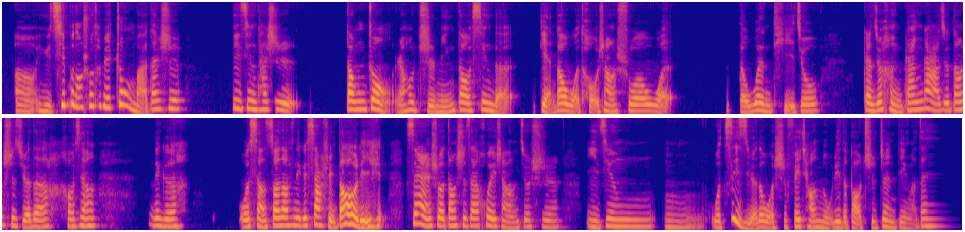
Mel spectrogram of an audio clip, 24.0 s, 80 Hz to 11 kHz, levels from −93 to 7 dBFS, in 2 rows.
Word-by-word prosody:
呃， 180 +3 -4
语 185 -2 -1
气 170 - +6
不 365 +1 +1
能 290 - +1
说 330 +3 +1
特 330 0 -6
别 295 -2 +3
重 345 -3 +3
吧， 175 - -1
但 235 +1 -1
是 245 0 -3 0.5
毕 260 -2 -1
竟 245 0 0
他 225 0 -1
是 230 - -1 0.5
当 235 -1 +5
众， 230 -6 +3
然 175 +1 -4
后 220 - -1
指 200 -4 -3
名 160 +3 -3
道 210 -1 +2
姓 205 0 0
地 300 +10 -4 0.3
点 - - +1
到 200 0 +4
我 180 -3 +1
头 - - -4
上 185 -3 -2
说 185 0 0
我 185 +5 -1 0.8
的 155 - -1
问 190 0 +1
题， 165 -3 -6
就， 185 +2 -2 0.5
感 205 -3 +2
觉 210 - +3
很 210 -9 -2
尴 215 +5 0
尬， 245 -7 +1
就 205 +1 0
当 225 +2 0
时 230 -1 -3
觉 185 -4 +1
得 195 +1 0
好 210 -1 -6
像 220 0 0 0.6
那 220 -4 -1
个 205 0 +1 0.8
我 195 +1 +1
想 200 -2 +2
钻 225 +3 +4
到 225 0 +5
那 230 -1 +1
个 220 - +2
下 240 +2 +3
水 230 - +1
道 265 +2 +9
里， 195 +2 +3 0.2
虽 285 - +1
然 240 -6 +3
说 220 -1 +2
当 220 +1 0
时 220 0 -2
在 215 0 0
会 215 0 +2
上 175 -5 -6
就 195 +1 -5
是 190 -1 -8 0.3
已 190 -2 -4
经 200 0 -2
嗯， 185 +2 -9
我 180 - -3
自 375 - +5
己 - - -3
觉 - - -2
得 180 - +1
我 165 -2 -1
是 170 +2 -8
非 200 +2 +1
常 180 -2 -3
努 155 -3 -5
力 170 +1 +1
地 160 - -5
保 165 -1 -2
持 170 - -7
镇 180 -2 -3
定 155 -2 -8
了， 135 - -16
但 210 0 -4
心 205 - -7
里 205 - -19
真 - - -29
的 - - -38
205 Hz, 235 characters per minute, -21 LUFS, 185-225 Hz, 0.8 s, 道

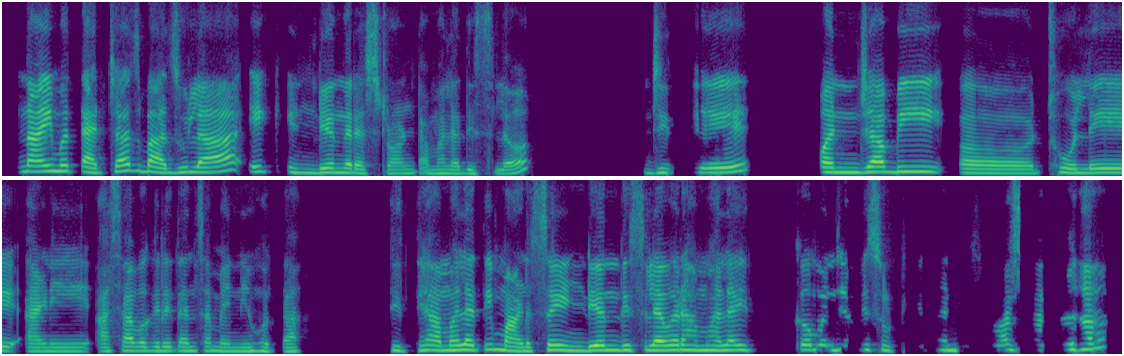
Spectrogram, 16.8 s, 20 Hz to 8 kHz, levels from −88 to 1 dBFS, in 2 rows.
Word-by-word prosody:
नाही. 250 +1 +7
मग 265 0 +3
त्याच्याच 245 +6 +2
बाजूला 220 -1 +2 0.3
एक 235 0 -3
इंडियन 200 0 0
रेस्टॉरंट 170 -2 -2
आम्हाला 165 0 -4
दिसलं. 160 - -4 1.0
जिथे 200 +5 -1 0.6
पंजाबी 220 +2 +4 0.4
अ, 190 - -1 0.6
छोले 190 -3 -1 0.3
आणि 175 0 -3
असा 175 +2 0
वगैरे 185 -1 -2
त्यांचा 185 0 -3
मेनू 170 -1 -3
होता. 165 -1 -5 0.7
तिथे 200 +1 -4
आम्हाला 215 +2 +4
ती 245 - -2
माणसं 190 -2 +2
इंडियन 215 0 +4
दिसल्यावर 215 0 +4
आम्हाला 215 -1 +2
इतकं 225 +1 -5
म्हणजे 220 -1 -5
आम्ही 235 - -10
सुटकेचा 215 0 -7
निश्वास 215 +2 -5
टाकला 240 +2 -1
ना 335 - -4
210 Hz, 120 wpm, -24 LUFS, 185-225 Hz, 1.0 s, नाही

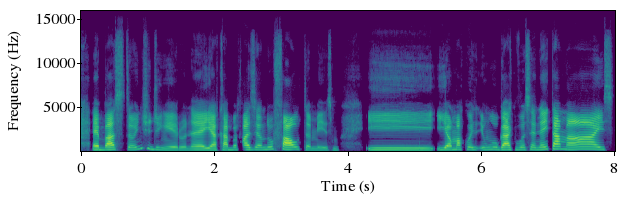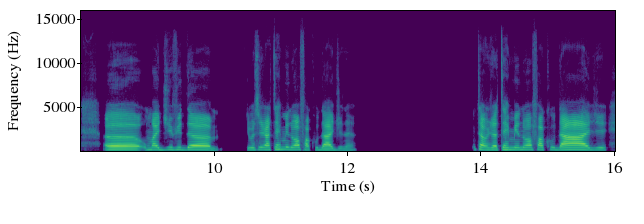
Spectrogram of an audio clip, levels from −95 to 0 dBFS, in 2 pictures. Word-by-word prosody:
é 215 - +5
bastante 240 - +2
dinheiro, 175 -8 -6
né, 195 +2 +1
e 195 - +3
acaba 205 +3 +1
fazendo 235 +2 -1
falta 250 -5 +5
mesmo, 165 0 -13 0.4
e 200 -1 -5
e 220 - -3
é 215 - +5
uma 240 +3 -1
coisa 240 -2 -9
e - - -9
um 230 - -12
lugar 235 -2 +5
que 235 - -20
você 235 +1 -7
nem 250 +4 0
tá 290 0 +7
mais, 260 0 +3 0.4
hã, 205 -1 +1
uma 225 0 -4
dívida, 230 +1 -11 0.8
e - - -16
você 215 +2 -11
já 230 0 -1
terminou 250 -1 -7
a 235 - -1
faculdade, 200 -5 -5
né? 175 +4 -21 1.8
Então, 245 -4 -3
já 210 0 -3
terminou 225 +1 -7
a 235 - -3
faculdade, 225 -2 0
225 Hz, 140 wpm, -24 LUFS, 205-240 Hz, 1.8 s, tá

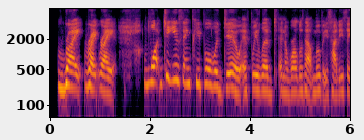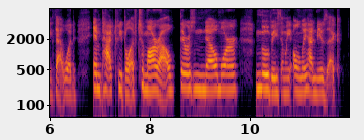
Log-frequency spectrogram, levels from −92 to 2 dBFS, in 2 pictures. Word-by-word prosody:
Right, 220 -2 +4
right, 225 -3 +4
right. 215 - +2 0.5
What 270 +1 +2
do 370 - +3
you 310 0 +1
think 270 -2 -4
people 260 -1 -2
would 230 -5 -1
do 210 -1 +2
if 180 0 -4
we 200 -1 +2
lived 185 -3 -2
in 190 -2 -7
a 175 - -7
world 180 +2 -3
without 185 -1 -1
movies? 185 -3 -6
How - - -1
do 170 - -6
you 185 - -6
think 175 -3 -7
that - - -2
would 165 -1 -4 0.3
impact 200 -3 +1
people 175 -7 -1
if 175 - -4
tomorrow 190 -3 +2
there 220 -3 +2
was 205 -1 -1
no 195 -1 +2
more 200 0 0 0.4
movies 200 -5 +2
and 175 - -9
we 175 0 -5
only 180 -1 -1
had 175 -3 0
music? 170 -2 -6
195 Hz, 190 wpm, -24 LUFS, 180-215 Hz, 0.5 s, Right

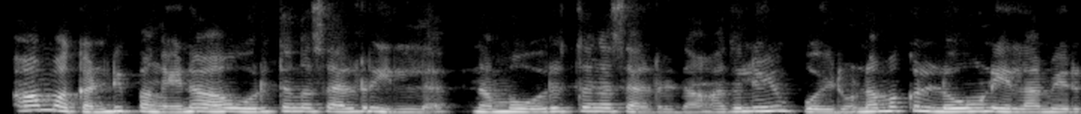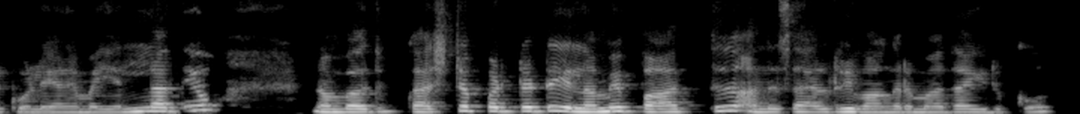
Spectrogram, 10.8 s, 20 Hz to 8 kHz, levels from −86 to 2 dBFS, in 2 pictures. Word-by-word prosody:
ஆமா, 325 -2 +3
கண்டிப்பாங்க. 225 0 +3
ஏன்னா 245 +3 +4 0.2
ஒருத்தங்க 245 +3 +1
சாலரி 230 +1 +2
இல்ல. 200 -2 -6 0.3
நம்ம 220 +1 +5
ஒருத்தங்க 240 +3 -1
சாலரி 190 -3 -4
தான். 185 - -6
அதுலயும் 260 +6 0
போயிடும். 200 +2 0
நமக்கு 285 +4 0
லோன் 240 +2 +5
எல்லாமே 210 0 -1
இருக்கும் 205 -1 -10
இல்லையா? 190 +1 -9
நம்ம 190 -1 -9
எல்லாத்தையும் 260 +9 -1 0.5
நம்ம 210 0 +2 0.3
கஷ்டப்பட்டுட்டு 265 +4 -1
எல்லாமே 230 +3 +4
பார்த்து 220 +5 -4
அந்த 210 -1 -3
சாலரி 215 +1 -1
வாங்குற 195 0 -6
மாரிதான் 195 +1 -7
இருக்கும். 200 +6 -13
220 Hz, 155 wpm, -23 LUFS, 205-250 Hz, 0.5 s, நம்ம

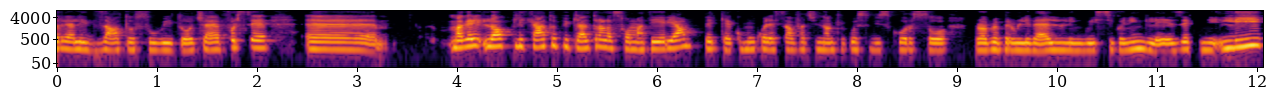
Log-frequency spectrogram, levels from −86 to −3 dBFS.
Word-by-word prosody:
realizzato 185 -2 -1
subito, 175 -2 -2
cioè 185 +2 -1
forse, 230 +2 -1 0.3
ehm, 190 -4 0 0.6
magari 250 +4 +6
l'ho 255 - +8
applicato 255 0 +2
più 255 -2 -4
che 230 - -4
altro 210 +4 +2
alla 230 - +2
sua 210 -2 -5
materia 200 +6 +1
perché 200 -5 -3
comunque 190 +2 -5
lei 185 - -1
stava 185 -1 -3
facendo 185 0 -7
anche 180 0 -6
questo 190 +1 -8
discorso 180 -1 -3 0.2
proprio 180 +1 +1
per 180 -1 -1
un 175 - +1
livello 175 +1 +2
linguistico 175 0 -3
in 175 - -1
inglese, 185 -1 0
quindi 185 -1 -5
lì 265 +5 +6
190 Hz, 155 wpm, -22 LUFS, 180-210 Hz, 0.6 s, l'ho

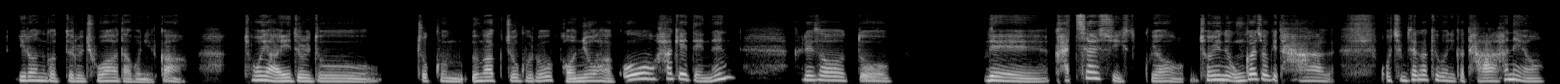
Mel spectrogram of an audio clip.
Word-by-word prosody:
이런 185 -2 +1
것들을 150 -2 -2
좋아하다 155 0 0
보니까 120 -1 -3 0.6
저희 200 -2 +2
아이들도 145 -4 +1 0.4
쪼끔 155 -2 -2
음악 170 +1 +1
쪽으로 160 +3 -1
권유하고 165 - +3
하게 255 -1 +3
되는 210 - -1 0.7
그래서 195 -4 +1
또 85 -3 -1 0.9
네 150 -7 +2
같이 - - +2
할 280 - +5
수 220 - -1
있고요. 145 -1 -4 0.2
저희는 210 -1 +3
온 160 +2 +1
가족이 225 -2 +3
다 165 -2 0 0.6
어 185 - -5
지금 185 - -1
생각해 215 +3 +2
보니까 165 -5 -3
다 150 0 +2
하네요. 150 -11 -1
160 Hz, 255 characters per minute, -23 LUFS, 145-195 Hz, 0.9 s, 할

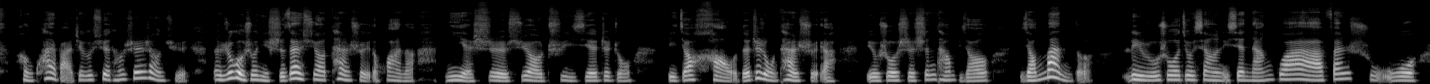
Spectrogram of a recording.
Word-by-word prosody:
很 195 -4 -4
快 280 +7 0
把 - - -3
这 205 - -6
个 210 - -3
血 225 +1 0
糖 210 +3 -5
升 285 +5 +2
上 260 -11 -1
去。 185 - -10 0.2
那 215 - 0
如 275 +7 +4
果 270 -6 +9
说 220 +1 +1
你 185 -4 -2
实 180 +1 -3
在 275 -1 +7
需 235 -1 -4
要 205 -1 +1
碳 225 -1 -2
水 190 -4 -4
的 - - -5
话 195 -3 -4
呢， 160 -1 -6 0.3
你 195 +2 -1
也 165 -3 +1
是 170 0 -1
需 170 +4 -9
要 175 -4 +2
吃 190 +3 -9
一 175 - -7
些 175 +1 -1
这 190 - -4
种， 165 0 -7 0.3
比 180 - -2
较 205 +5 +2
好 215 -1 -1
的 175 +2 +2
这 290 - +1
种 200 -8 +2
碳 180 -2 +2
水 175 - -5
啊， 165 - -4 0.3
比 - - -6
如 175 - +2
说 185 +2 +2
是 180 -1 -3
升 220 +5 -4
糖 205 -2 -3
比 165 - -14
较 170 +3 0 0.3
比 - - -14
较 185 0 +4
慢 270 - +6
的， - - -8 0.2
例 225 -1 +1
如 195 -1 +2
说 215 0 +1
就 215 0 0
像 200 -2 -2
一 - - -6
些 200 0 0
南 185 +3 -4
瓜 230 0 +3
啊、 200 -3 +5
番 245 +6 -1
薯， 180 -6 -2
195 Hz, 280 characters per minute, -24 LUFS, 180-220 Hz, 0.3 s, 果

